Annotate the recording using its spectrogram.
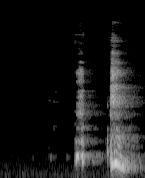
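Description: Near silence, then two brief voice sounds from a woman, one about a second in and one near the end, the second falling in pitch.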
